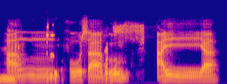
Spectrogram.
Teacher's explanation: Nun sukun bertemu dengan huruf ya, bacaan idgham bi gunnah. Idgham masuk bi dengan gunnah mendengung.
